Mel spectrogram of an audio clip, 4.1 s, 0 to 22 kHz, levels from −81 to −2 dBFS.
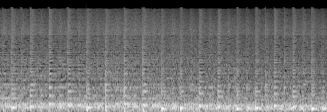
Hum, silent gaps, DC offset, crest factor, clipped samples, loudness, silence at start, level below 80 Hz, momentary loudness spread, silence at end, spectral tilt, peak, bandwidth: none; none; under 0.1%; 14 dB; under 0.1%; -14 LUFS; 0 s; -28 dBFS; 2 LU; 0 s; -6 dB/octave; 0 dBFS; 17.5 kHz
